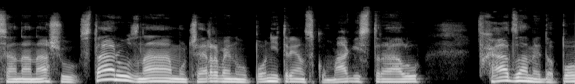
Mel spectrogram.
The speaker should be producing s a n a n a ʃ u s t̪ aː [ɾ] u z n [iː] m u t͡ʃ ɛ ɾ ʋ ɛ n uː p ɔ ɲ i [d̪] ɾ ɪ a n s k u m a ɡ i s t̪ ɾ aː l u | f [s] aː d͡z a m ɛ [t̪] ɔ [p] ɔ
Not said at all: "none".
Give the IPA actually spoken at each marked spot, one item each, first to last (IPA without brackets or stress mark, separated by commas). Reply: ɾ, aː, t̪, x, d̪, p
